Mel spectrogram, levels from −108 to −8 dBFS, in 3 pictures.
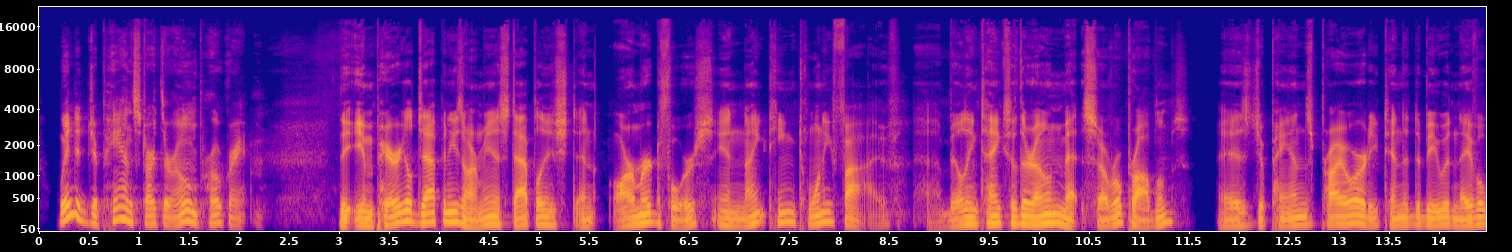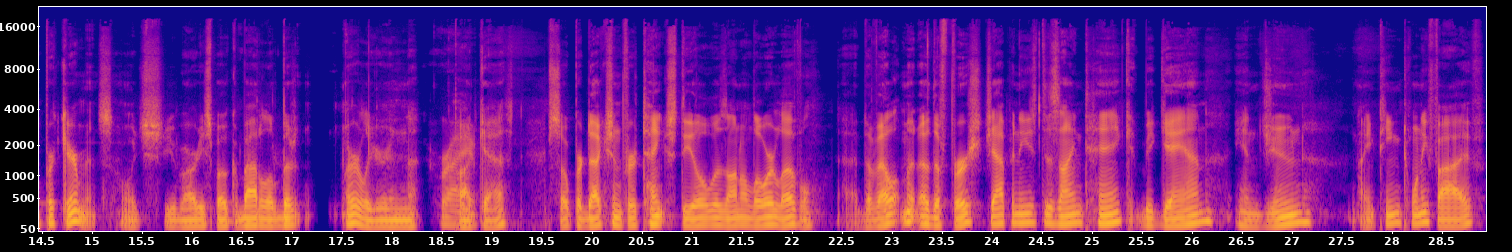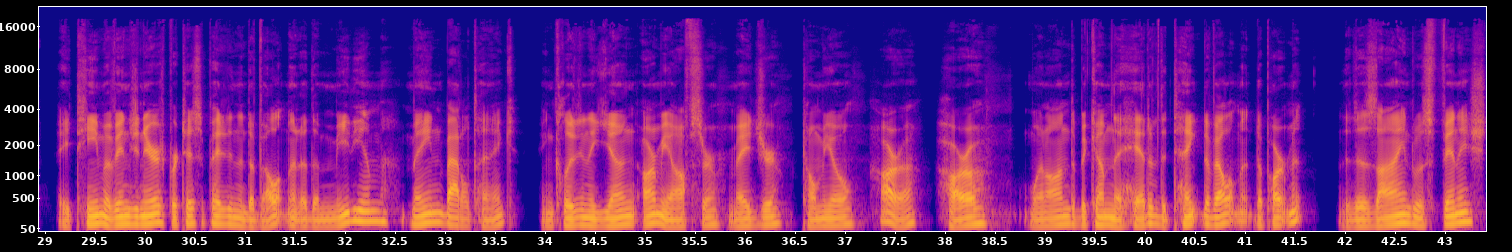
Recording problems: none

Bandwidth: 18 kHz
